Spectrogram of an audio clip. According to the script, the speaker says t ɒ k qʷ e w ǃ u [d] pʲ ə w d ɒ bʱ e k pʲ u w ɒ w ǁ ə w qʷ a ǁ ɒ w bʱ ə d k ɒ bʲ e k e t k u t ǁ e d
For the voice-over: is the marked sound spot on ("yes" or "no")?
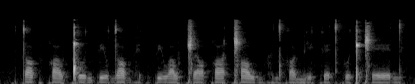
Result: yes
